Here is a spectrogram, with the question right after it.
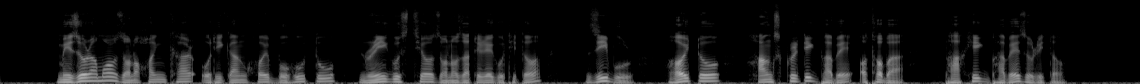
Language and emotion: Assamese, neutral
